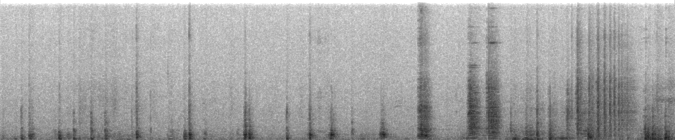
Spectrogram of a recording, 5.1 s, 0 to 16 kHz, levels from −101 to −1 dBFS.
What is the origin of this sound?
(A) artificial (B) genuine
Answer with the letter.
B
